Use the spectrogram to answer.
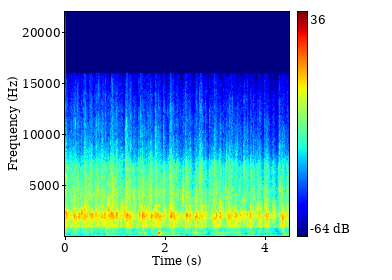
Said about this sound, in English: Ladies and gentlemen, Jeremy McLeod. Big round of applause.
